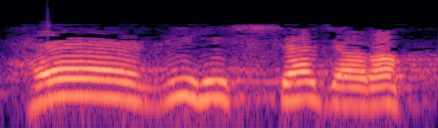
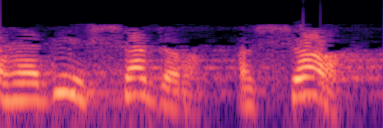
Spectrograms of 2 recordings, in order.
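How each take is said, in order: First: هذه الشجرة slowly, haa in هذه drawn out; two-count long vowel. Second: هذه الشجرة quicker, sha thickened and dark; wrong heavy sheen. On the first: Quran teacher shows the two counts in هذه, drawn-out vowel. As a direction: hold هذه long, then a light الشجرة. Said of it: "عشان تمدها حركتين". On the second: Quran teacher shows what not to say in الشجرة, heavy sheen. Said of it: "وما تقولش بقى". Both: Shown as a demonstration.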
